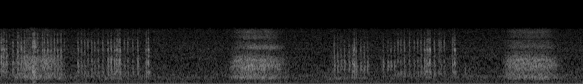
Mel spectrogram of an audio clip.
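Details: Kitten sniffing: soft, breathy noisy bursts about half a second long, spaced a few seconds apart, with faint rustling between them in a quiet indoor setting.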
